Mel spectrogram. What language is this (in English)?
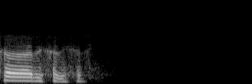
Dogri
